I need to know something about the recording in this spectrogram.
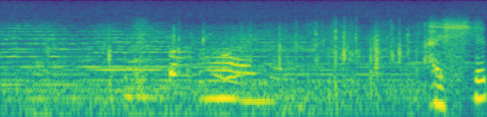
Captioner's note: all saying goodbye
